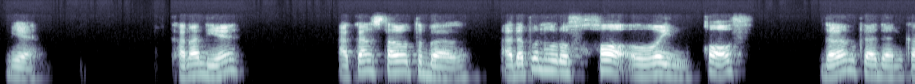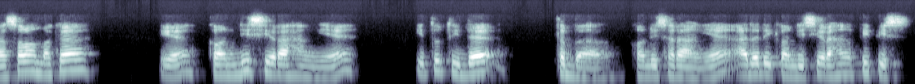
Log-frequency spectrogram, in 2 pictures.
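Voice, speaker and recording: A man teaching pronunciation, repeating each sound slowly to demonstrate it, in a muffled lo-fi recording. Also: fairly high pitch, no echo. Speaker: Quran recitation teacher. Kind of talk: pronunciation lesson.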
